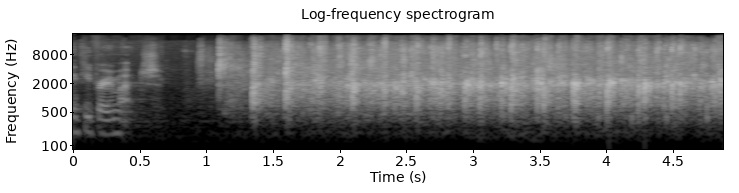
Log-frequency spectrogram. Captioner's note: audience applauds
